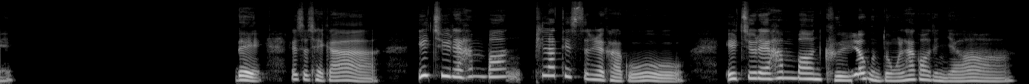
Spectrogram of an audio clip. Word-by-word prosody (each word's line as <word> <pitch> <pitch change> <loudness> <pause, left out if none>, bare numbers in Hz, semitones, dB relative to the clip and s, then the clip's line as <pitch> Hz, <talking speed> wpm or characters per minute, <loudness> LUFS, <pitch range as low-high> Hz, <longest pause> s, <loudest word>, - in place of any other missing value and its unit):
그게 - - -45 2.2
네. 190 -6 +4 0.2
그래서 230 -1 -2
제가 180 -7 -1 0.4
1 410 +3 +5
주일에 395 -4 +3
1 365 +2 -2
번 355 +1 -1
필라테스를 355 - -1
가고 165 -3 -1 0.4
1 250 +3 +3
주일에 270 0 +2
1 285 +2 +1
번 255 -2 +4
근력 230 +3 +2
운동을 175 -1 -1
하거든요. 165 -6 -2
210 Hz, 185 characters per minute, -23 LUFS, 170-280 Hz, 2.2 s, 1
